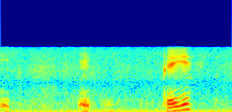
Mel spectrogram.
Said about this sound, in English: Hi, little piggy. Come on, talk.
